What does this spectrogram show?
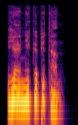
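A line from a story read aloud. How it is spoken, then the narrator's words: Soft. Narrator (Russian): мягко сказала Рисн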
